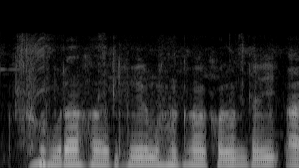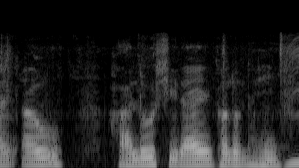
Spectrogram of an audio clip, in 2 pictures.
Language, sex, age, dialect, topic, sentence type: Chhattisgarhi, male, 18-24, Northern/Bhandar, agriculture, statement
